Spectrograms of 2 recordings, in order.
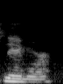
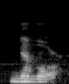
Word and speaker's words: Namor: seen in the clips tinakuerta who's playing Prince Neymar pronounces his name Namor he says very clearly my enemies call me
